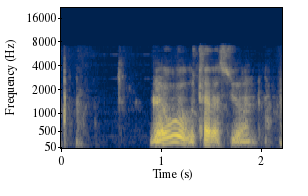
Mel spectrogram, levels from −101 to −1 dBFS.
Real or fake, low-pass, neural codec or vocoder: fake; 7.2 kHz; vocoder, 22.05 kHz, 80 mel bands, HiFi-GAN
